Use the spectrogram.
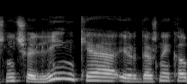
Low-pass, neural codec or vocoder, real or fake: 9.9 kHz; none; real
